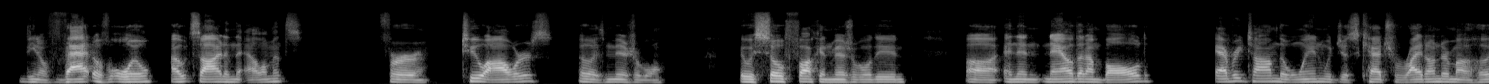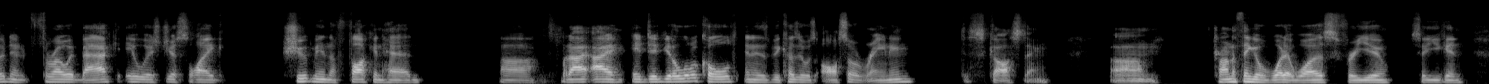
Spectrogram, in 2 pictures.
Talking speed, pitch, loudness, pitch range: 170 wpm, 115 Hz, -23 LUFS, 105-125 Hz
